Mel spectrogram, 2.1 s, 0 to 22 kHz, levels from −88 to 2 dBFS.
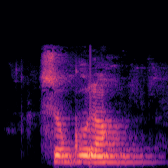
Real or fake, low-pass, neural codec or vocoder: fake; 7.2 kHz; vocoder, 44.1 kHz, 128 mel bands every 256 samples, BigVGAN v2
